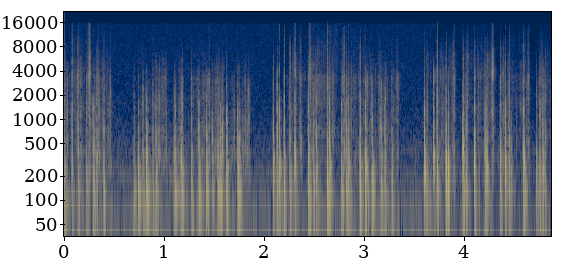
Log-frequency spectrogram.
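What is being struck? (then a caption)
Moulded block of kinetic sand. Fingertips and nails tap and scratch the top of a solid rectangular block of grey-beige kinetic sand, molded from a box and resting on a white board, with microphone cables leading into the sand. The sound is quick bursts of soft, dull, low taps mixed with grainy scratching, separated by brief quiet pauses.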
